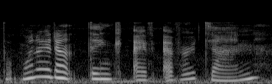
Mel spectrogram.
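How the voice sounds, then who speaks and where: A woman spiritual healer in casual, rambling talk, soft-spoken and full of fillers. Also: on the high side, animated, unhurried, highs cut off, a little hiss or hum.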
